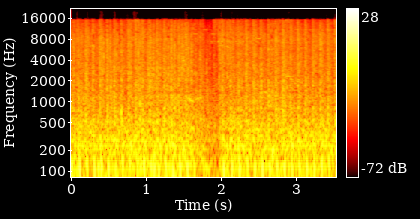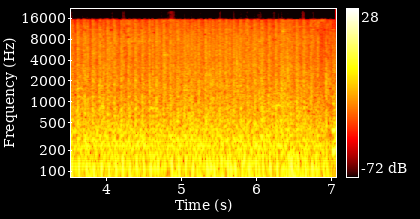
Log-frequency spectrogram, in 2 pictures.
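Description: A big gun in The Division 2 fires sustained automatic bursts, dense rapid rattling that pauses briefly and then continues loud and steady.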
